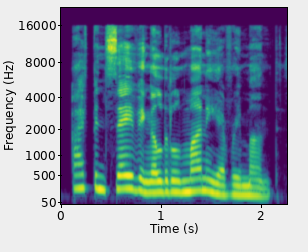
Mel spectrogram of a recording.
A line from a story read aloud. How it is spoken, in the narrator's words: said Mrs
